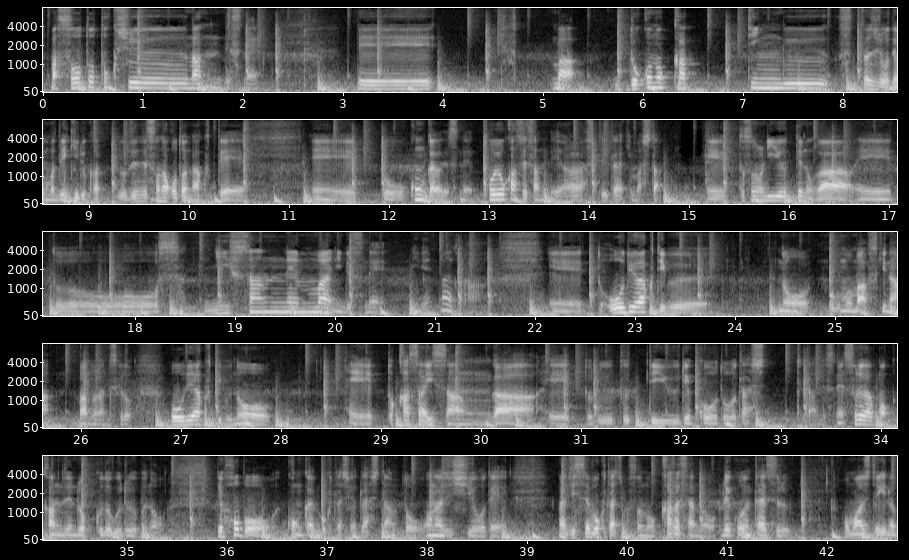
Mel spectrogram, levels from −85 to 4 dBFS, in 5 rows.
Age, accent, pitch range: 40-59, native, 85-135 Hz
